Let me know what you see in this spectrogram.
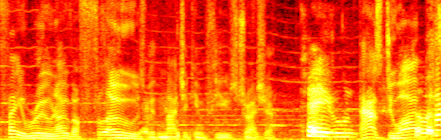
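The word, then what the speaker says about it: Faerûn: Faerun. As do our So wird's packs, ausgesprochen, as a ich matter vergiss of es immer.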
